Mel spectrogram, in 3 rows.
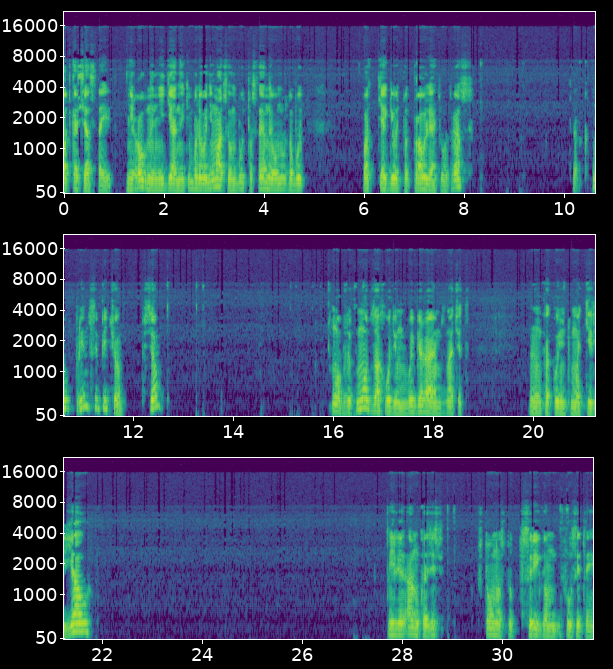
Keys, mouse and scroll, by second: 2.5-6.3 middle drag, 7.4-8.6 drag, 9.4-13.1 middle drag, 13.5 click, 15.3-16.0 drag, 16.6 click, 29.6 click.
